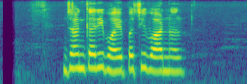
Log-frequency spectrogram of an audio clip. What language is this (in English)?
Nepali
